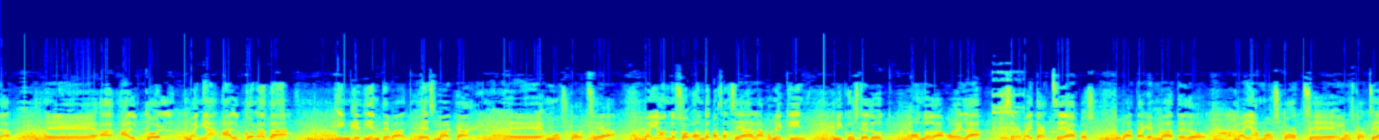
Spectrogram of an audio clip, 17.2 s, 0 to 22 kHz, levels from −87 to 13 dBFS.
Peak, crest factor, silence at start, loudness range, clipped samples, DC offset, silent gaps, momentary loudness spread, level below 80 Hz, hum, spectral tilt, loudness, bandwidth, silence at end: -2 dBFS; 12 dB; 0 s; 0 LU; under 0.1%; under 0.1%; none; 3 LU; -42 dBFS; none; -4.5 dB/octave; -14 LUFS; 12 kHz; 0 s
